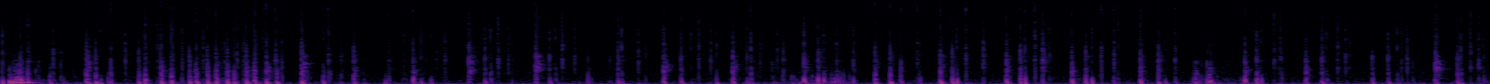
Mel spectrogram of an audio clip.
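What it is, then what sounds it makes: Plastic cotton swab tub. Long red-painted nails tap rapidly on a small blue plastic tub full of cotton swabs held close to the microphone. The result is a dense, steady stream of quick, soft clicks and taps with a heavy low thump and short decay, continuing throughout the clip.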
